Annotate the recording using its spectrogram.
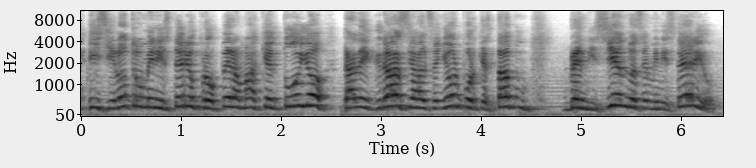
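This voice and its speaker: A male pastor preaching a sermon, stressing points loudly and then dropping to a hush, and often calling his listeners brother. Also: very high-pitched, moderate pace, faint music behind. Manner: emphatic preaching, swinging between loud stresses and hushed drops; keeps addressing listeners as brother.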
